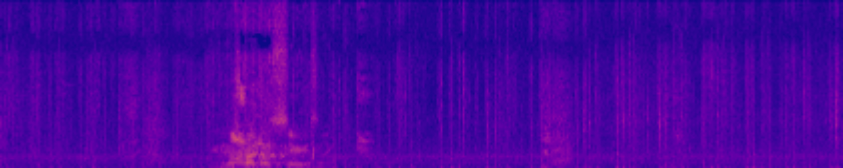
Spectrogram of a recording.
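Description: Horse hooves thud rhythmically on a dirt path.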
